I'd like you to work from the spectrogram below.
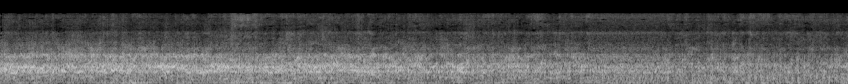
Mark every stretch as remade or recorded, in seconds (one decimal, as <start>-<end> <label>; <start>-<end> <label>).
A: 0.0-5.9 remade; 5.9-6.6 recorded; 6.6-8.5 remade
